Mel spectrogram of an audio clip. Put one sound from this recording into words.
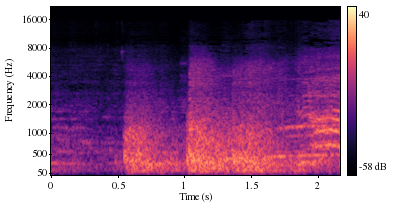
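A wrestler crashes down hard onto a ring mat with a loud thud.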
